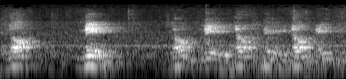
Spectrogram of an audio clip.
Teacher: in this position many speakers of English make the T sound at the glottis rather than with the tongue tip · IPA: [ˈnɒʔ ˈmiː]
